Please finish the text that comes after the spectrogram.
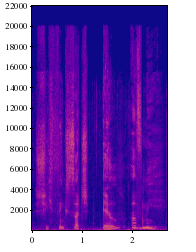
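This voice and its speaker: Man playing old miser, high voice, slow halting delivery, wistful, softening, audio drama. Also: expressive, slight background noise, exaggerated voice. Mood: wounded.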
